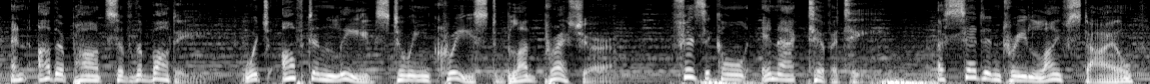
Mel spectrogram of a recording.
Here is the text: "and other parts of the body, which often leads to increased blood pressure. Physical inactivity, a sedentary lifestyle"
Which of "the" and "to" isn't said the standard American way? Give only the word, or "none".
none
